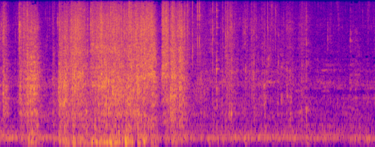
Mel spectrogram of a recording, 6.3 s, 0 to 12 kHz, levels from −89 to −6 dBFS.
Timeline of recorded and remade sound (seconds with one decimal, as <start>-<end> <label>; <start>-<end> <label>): 0.0-6.3 recorded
